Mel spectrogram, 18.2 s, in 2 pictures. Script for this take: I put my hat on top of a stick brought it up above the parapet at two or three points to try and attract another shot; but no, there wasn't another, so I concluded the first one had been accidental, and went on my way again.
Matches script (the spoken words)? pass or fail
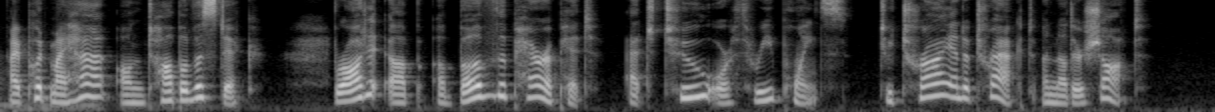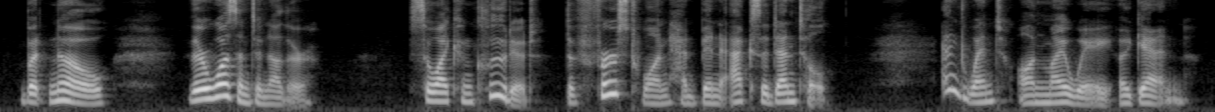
pass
